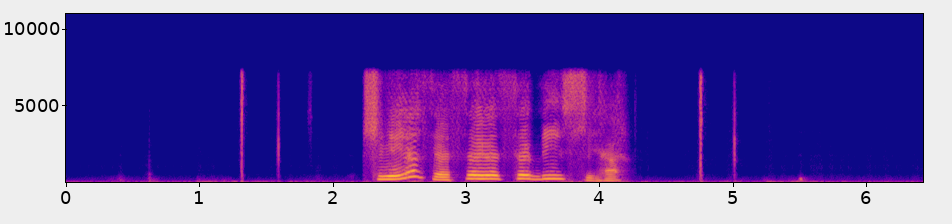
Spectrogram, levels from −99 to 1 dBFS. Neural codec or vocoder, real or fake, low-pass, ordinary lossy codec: codec, 16 kHz, 1 kbps, FreqCodec, smaller model; fake; 7.2 kHz; none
